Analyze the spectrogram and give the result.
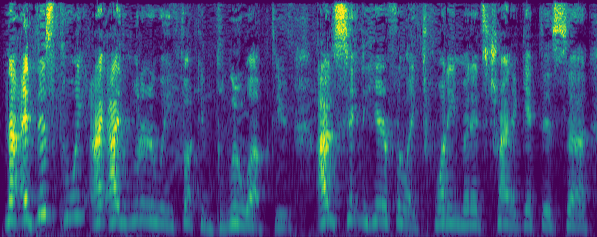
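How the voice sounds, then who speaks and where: A man's voice: high-pitched, expressive, a little fast, creaky, pushed and bright. A man around thirty, a gaming video host, telling a rambling, profane story in casual storytime style. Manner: rambling, profane, heavy on filler words. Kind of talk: casual storytime over gameplay.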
